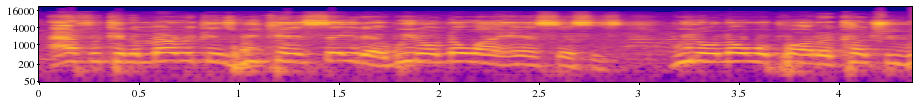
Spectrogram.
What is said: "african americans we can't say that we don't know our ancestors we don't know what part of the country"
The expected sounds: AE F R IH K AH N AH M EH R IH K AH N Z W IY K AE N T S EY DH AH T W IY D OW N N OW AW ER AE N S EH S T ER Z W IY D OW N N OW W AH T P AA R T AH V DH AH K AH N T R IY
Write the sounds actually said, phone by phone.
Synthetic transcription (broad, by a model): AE F R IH K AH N AH M EH R IH K AH N Z W IY K AE N T S EY DH AH T W IY D OW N N OW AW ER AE N S EH S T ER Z W IY D OW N N OW W AH T P AA R T AH V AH K AH N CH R IY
